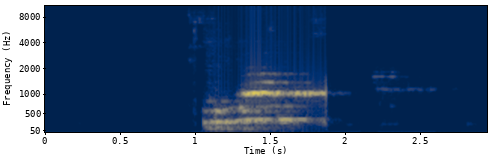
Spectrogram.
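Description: A girl speaks briefly through a microphone.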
